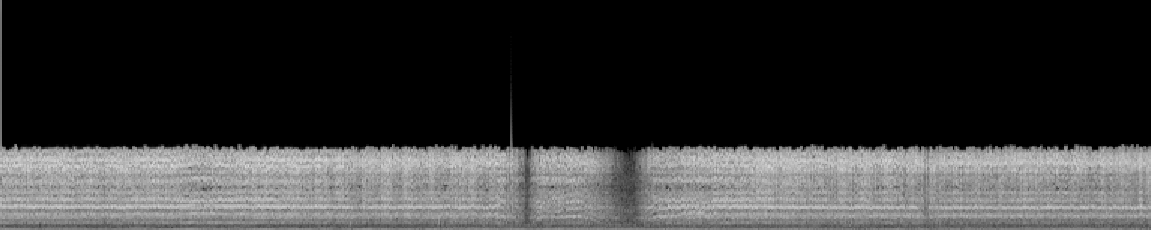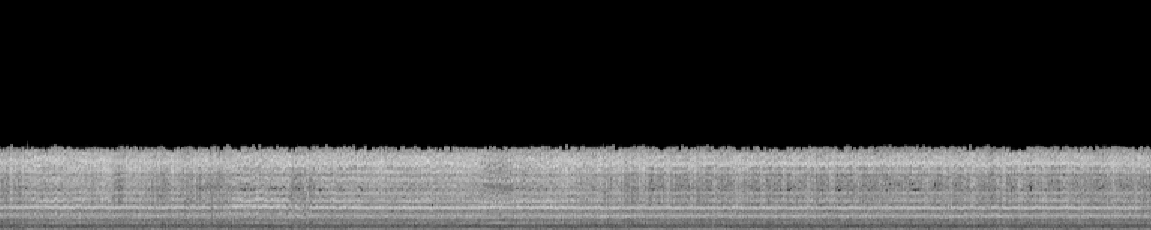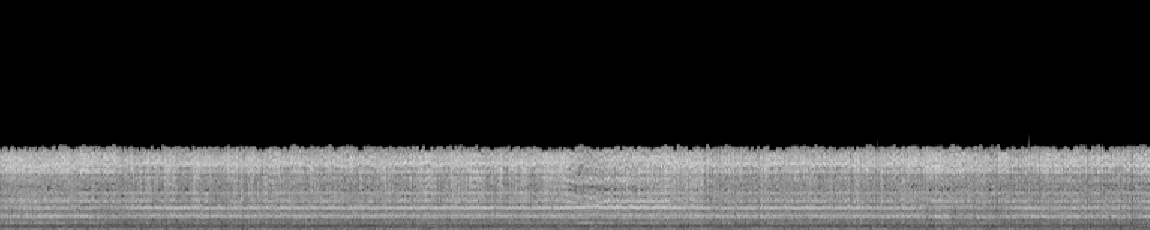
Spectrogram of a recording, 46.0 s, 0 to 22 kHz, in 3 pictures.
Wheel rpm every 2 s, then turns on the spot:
200, 200, 200, 130, 120, 200, 190, 190, 190, 190, 190, 190, 190, 190, 190, 190, 190, 190, 190, 190, 190, 190, 190.
6-8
